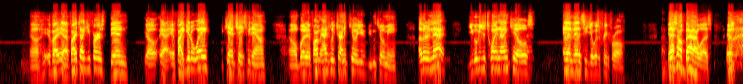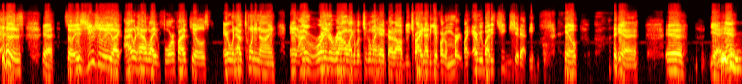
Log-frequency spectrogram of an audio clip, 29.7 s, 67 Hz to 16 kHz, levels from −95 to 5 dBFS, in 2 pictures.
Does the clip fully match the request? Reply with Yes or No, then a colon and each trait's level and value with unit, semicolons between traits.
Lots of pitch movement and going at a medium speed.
No: wide, 8.8 semitones; fast, 220 wpm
